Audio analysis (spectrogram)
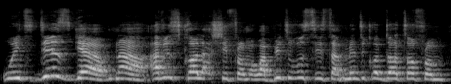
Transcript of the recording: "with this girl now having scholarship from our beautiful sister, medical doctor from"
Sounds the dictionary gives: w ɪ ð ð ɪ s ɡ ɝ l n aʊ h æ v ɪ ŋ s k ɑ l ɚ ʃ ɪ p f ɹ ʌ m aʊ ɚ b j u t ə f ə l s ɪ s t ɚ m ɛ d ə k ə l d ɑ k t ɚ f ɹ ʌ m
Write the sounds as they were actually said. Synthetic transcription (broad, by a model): w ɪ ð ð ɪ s ɡ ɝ l n aʊ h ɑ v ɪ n s k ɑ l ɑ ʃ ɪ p f ɹ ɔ m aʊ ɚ b j u t ə f ə l s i s t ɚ m ɛ d ə k ə l d ɑ t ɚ f ɹ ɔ m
